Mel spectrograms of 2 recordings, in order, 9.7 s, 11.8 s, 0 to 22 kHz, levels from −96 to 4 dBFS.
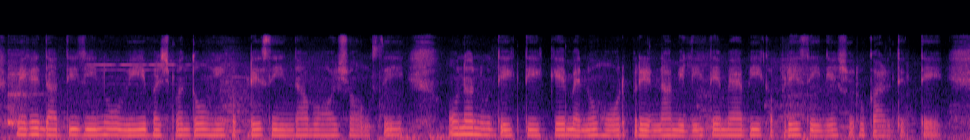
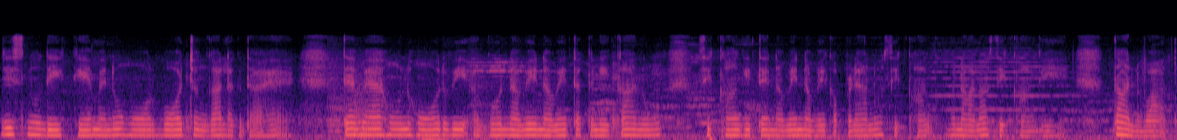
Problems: constant background noise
